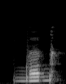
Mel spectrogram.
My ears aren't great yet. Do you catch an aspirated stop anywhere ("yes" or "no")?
no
